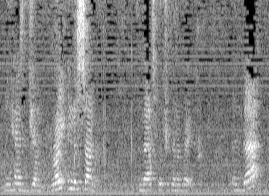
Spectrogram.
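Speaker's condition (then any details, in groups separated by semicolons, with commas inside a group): No condition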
